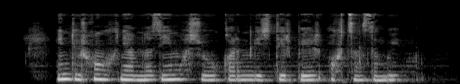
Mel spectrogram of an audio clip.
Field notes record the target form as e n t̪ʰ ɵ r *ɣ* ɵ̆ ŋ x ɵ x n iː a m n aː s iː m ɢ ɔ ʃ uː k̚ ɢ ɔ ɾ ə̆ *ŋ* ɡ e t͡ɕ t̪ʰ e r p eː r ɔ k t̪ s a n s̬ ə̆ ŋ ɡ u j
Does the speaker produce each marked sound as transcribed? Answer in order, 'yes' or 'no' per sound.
no, no

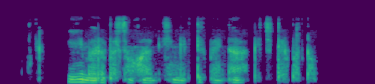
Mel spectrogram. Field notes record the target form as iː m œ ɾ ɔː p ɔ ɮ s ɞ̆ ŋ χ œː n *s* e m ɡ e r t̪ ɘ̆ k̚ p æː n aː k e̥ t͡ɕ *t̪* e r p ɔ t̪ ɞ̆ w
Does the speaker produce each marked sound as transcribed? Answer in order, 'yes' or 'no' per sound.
no, no

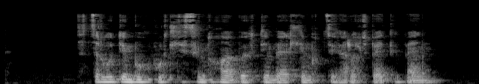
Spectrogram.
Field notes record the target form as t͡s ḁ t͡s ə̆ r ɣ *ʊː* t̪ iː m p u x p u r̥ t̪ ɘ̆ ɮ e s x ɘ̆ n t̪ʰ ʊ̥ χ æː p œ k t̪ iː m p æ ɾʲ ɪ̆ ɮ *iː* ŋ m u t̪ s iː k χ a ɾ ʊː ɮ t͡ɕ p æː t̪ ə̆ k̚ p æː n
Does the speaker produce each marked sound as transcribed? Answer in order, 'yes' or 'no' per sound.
no, yes

